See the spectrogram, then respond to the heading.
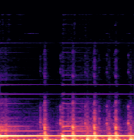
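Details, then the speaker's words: Ford van won't crank: steady chime with rapid clicks about five a second, solenoid clicks but engine never turns over; jumper across solenoid terminals tried, owner suspects starter or starter ground, possibly loose or corroded connection. "she don't want to crank over no more and um I I I can hear the Solen click so I know that's going back and forth but I'm wondering if I have a a starter issue or a ground on the starter issue"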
